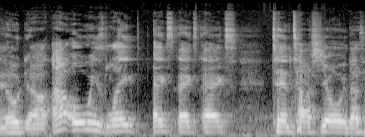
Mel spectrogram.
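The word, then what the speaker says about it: XXXTentacion: I always liked XXX Tentacion, that's how you say his name.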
